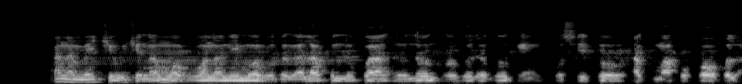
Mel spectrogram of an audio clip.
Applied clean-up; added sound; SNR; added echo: none; none; none; none.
